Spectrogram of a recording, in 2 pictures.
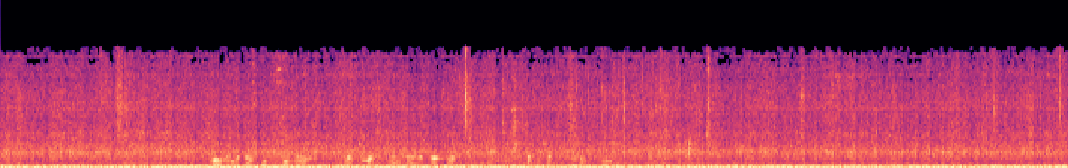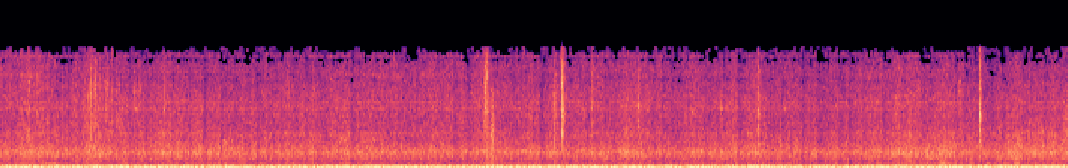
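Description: Jet engines roar steadily inside an airplane cabin.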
